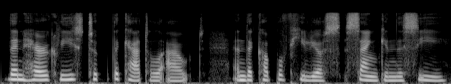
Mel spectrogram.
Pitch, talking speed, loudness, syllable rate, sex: 195 Hz, 200 wpm, -20 LUFS, 4.8 syllables/s, female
